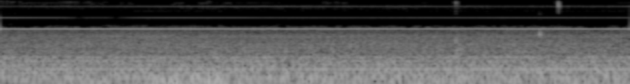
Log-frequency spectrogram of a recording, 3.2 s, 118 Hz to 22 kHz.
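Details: 1999 Lexus GS300, 257,000 miles, parked with ignition on: a thin, high, incessant electronic warning beep with warning lights and no brake assist. Brake system alarm from an ABS fault; ABS modulator assembly later replaced.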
